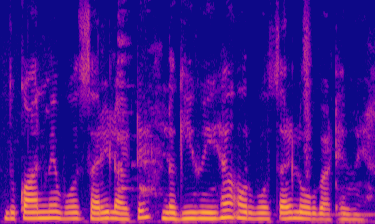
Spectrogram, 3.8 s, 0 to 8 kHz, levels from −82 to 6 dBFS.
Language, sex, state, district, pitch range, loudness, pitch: Hindi, female, Haryana, Rohtak, 205-220 Hz, -16 LUFS, 210 Hz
